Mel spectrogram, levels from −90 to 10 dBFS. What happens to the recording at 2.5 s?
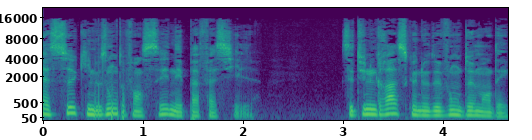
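Nothing goes wrong at 2.5 s: the speech carries straight through that moment with no dropout, click, distortion or other fault.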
